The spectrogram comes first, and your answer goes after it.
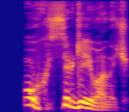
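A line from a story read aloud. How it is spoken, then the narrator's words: Servant exclaiming. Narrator (Russian): воскликнул слуга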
